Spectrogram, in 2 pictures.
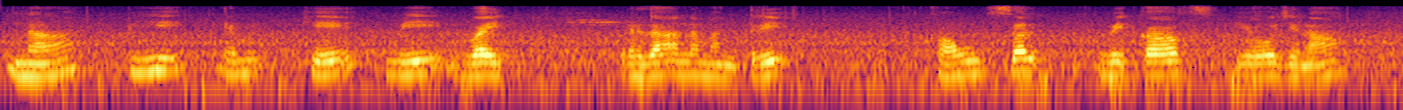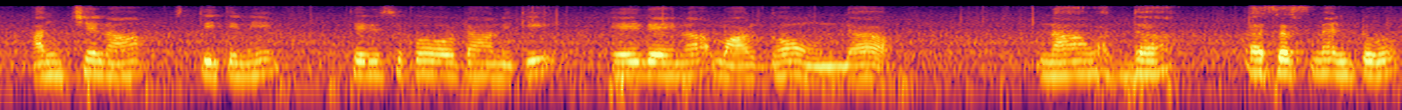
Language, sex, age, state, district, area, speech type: Telugu, female, 60+, Andhra Pradesh, Krishna, rural, read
